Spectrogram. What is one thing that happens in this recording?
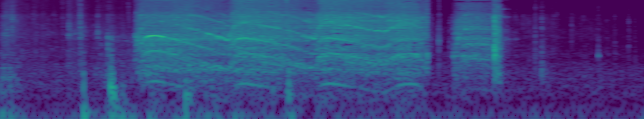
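A power drill whirs loudly as it bores into wood.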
